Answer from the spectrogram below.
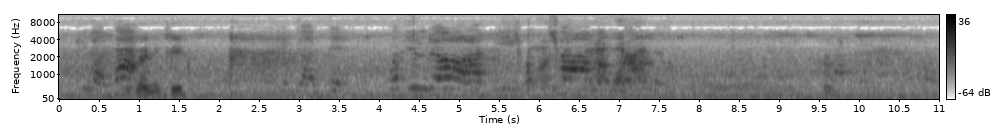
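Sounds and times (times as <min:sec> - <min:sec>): high-pitched insect chirring: 0:05.8 - 0:10.2.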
